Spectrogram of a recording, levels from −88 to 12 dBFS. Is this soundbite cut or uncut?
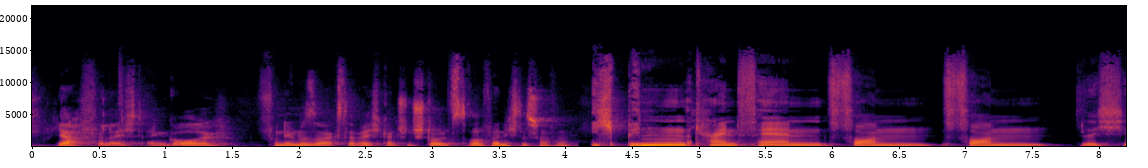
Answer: cut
